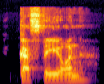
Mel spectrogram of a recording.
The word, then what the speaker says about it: Castellon: It's it's it's pronounced Castellon, but Cas- Castellon.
